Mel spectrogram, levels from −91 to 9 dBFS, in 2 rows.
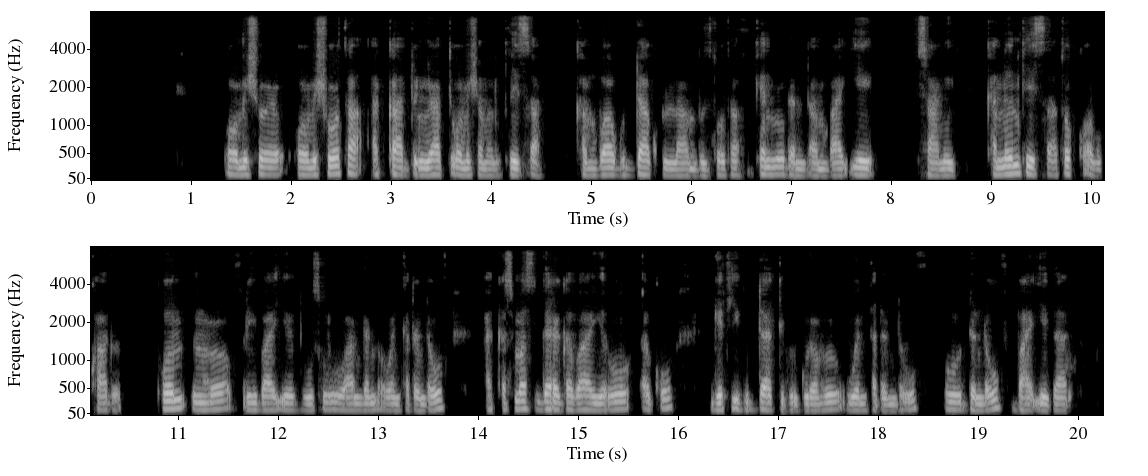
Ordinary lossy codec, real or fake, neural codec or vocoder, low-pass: AAC, 48 kbps; fake; codec, 16 kHz, 4.8 kbps, FACodec; 7.2 kHz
